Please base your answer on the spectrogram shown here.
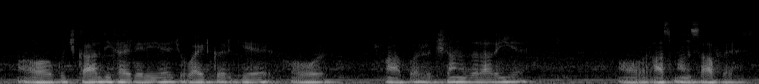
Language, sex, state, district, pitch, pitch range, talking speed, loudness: Hindi, male, Uttar Pradesh, Deoria, 100 Hz, 100-105 Hz, 190 wpm, -35 LUFS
